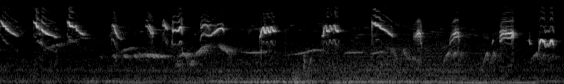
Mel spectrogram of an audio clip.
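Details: Oriental white-eye singing, used to prompt a quiet white-eye: lively mixed chirps, high falling notes interleaved with lower slurred whistles, delivered at a brisk, uneven pace.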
